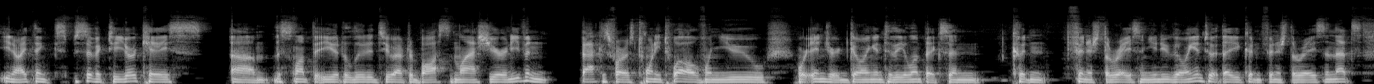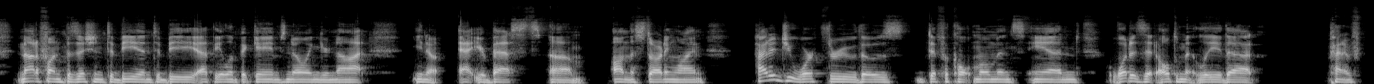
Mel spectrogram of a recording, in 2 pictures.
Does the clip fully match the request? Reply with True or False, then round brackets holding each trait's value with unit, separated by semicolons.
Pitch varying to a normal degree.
False (1.7 semitones)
